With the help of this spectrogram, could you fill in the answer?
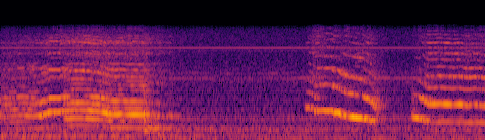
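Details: Female house dog crying to be let out to beg at the dinner table where people are eating; a drawn-out wavering whine, a brief pause, then two sharp whimpers sliding steeply down in pitch.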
